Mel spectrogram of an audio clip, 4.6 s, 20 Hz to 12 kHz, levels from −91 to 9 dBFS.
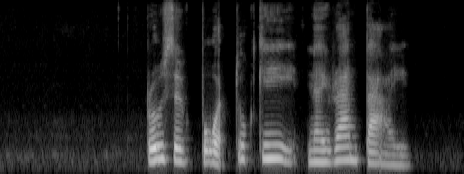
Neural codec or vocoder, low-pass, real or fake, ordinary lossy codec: codec, 24 kHz, 0.9 kbps, WavTokenizer, small release; none; fake; none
